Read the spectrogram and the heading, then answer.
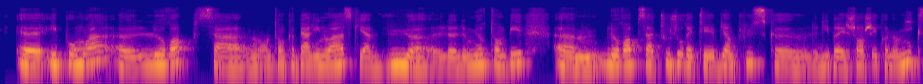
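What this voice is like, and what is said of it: German accent speaking French. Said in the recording (French): “quel joli accent ... je suis allemande, je pense que ça s'entend toujours, ça va toujours s'entendre ... je viens de Berlin”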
